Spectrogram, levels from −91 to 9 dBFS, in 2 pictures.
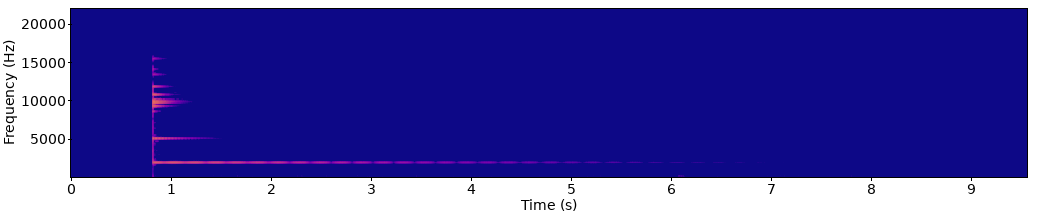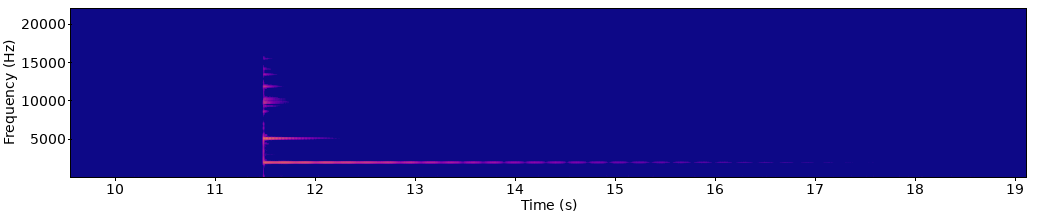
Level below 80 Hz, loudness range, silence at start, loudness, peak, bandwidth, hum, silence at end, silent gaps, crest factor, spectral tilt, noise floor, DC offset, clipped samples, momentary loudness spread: under -90 dBFS; 21 LU; 0.8 s; -40 LUFS; -18 dBFS; 5.2 kHz; none; 5.1 s; none; 32 dB; 6.5 dB/octave; under -90 dBFS; under 0.1%; under 0.1%; 26 LU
